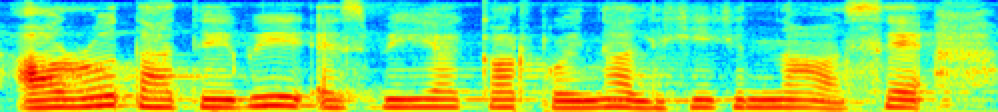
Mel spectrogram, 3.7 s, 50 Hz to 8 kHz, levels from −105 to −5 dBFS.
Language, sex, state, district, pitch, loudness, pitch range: Nagamese, female, Nagaland, Dimapur, 195 Hz, -19 LUFS, 190-200 Hz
